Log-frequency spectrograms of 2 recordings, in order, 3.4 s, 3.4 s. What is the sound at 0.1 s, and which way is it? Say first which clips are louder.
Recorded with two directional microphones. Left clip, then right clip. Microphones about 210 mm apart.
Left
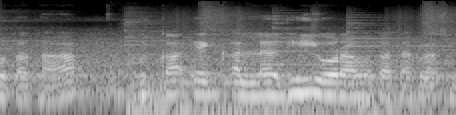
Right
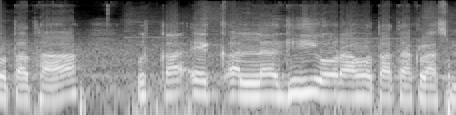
Speech: right 13 dB; 45° right (ahead or behind).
